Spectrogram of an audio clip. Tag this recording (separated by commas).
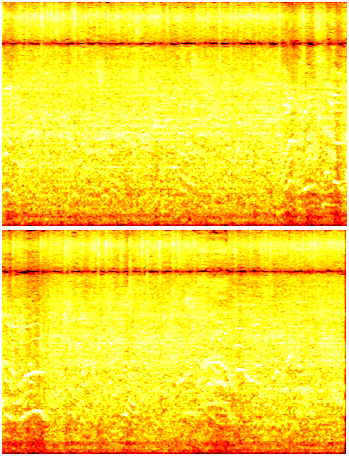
Speech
